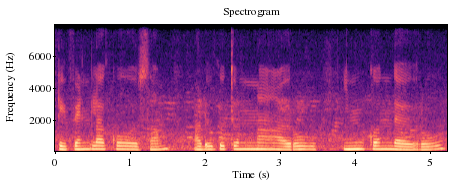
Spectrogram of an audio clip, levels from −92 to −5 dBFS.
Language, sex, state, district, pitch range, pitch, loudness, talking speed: Telugu, female, Andhra Pradesh, Sri Satya Sai, 185-200 Hz, 195 Hz, -16 LUFS, 45 wpm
